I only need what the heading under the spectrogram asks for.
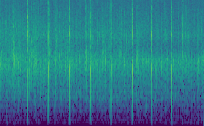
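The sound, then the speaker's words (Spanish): Audience applause, with about ten sharp claps in a steady, even rhythm standing out above a soft, continuous wash of clapping. The whole clip is fairly faint, and nobody speaks. “Ahora, yo creo que eso merece un aplauso, definitivamente que sí.”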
